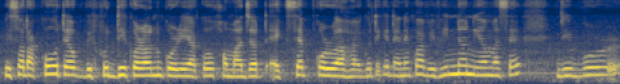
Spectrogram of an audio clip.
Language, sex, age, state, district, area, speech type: Assamese, female, 18-30, Assam, Kamrup Metropolitan, urban, spontaneous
